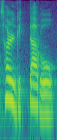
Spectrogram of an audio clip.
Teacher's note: 니은이 첨가되고 그다음에 앞에 있는 리을 때문에 첨가됐던 니은이 리을로 바뀌는 현상이 있다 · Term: 니은 첨가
